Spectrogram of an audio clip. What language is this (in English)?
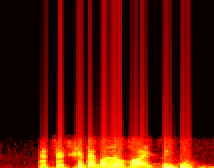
Bangla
